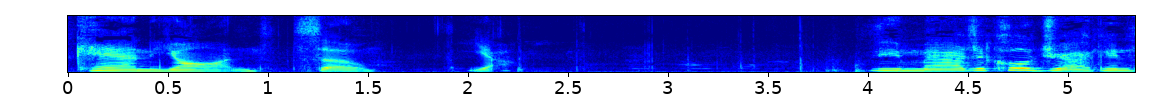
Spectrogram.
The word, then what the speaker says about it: Kanyon: law seasons and stuff it's going to be pronounced can yawn so yeah the magical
